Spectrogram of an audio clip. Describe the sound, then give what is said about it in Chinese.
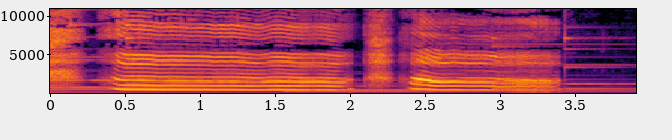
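Crying from a character in a children's story about a delivery: two drawn-out wailing cries, each sliding downward in pitch, with a short break between them. “小红说着哭了起来。”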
